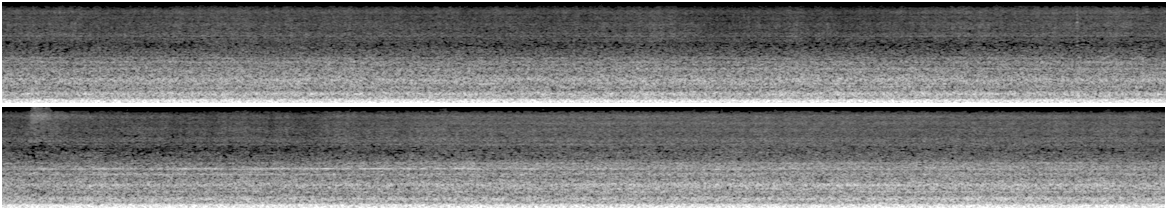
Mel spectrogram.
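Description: Steady low rumble of a semi-truck's diesel engine and tyres on a wet highway, heard from inside the cab. One sharp click about halfway through.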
